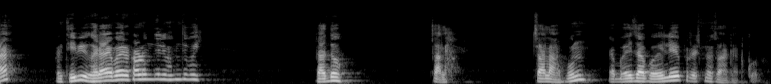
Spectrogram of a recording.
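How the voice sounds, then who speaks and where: A man's voice: fairly high pitch, a little mellow. A man playing a village police inspector who gives orders and questions a complainant. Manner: commanding, questioning, mixing English words. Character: village police inspector, self-important but helpful. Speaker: police officer. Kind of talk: comedy skit acting.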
